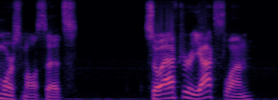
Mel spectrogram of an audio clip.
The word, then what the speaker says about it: Ixalan: So after Yaxlan, how do you pronounce it? I think it's Ixalan, Ixalan.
